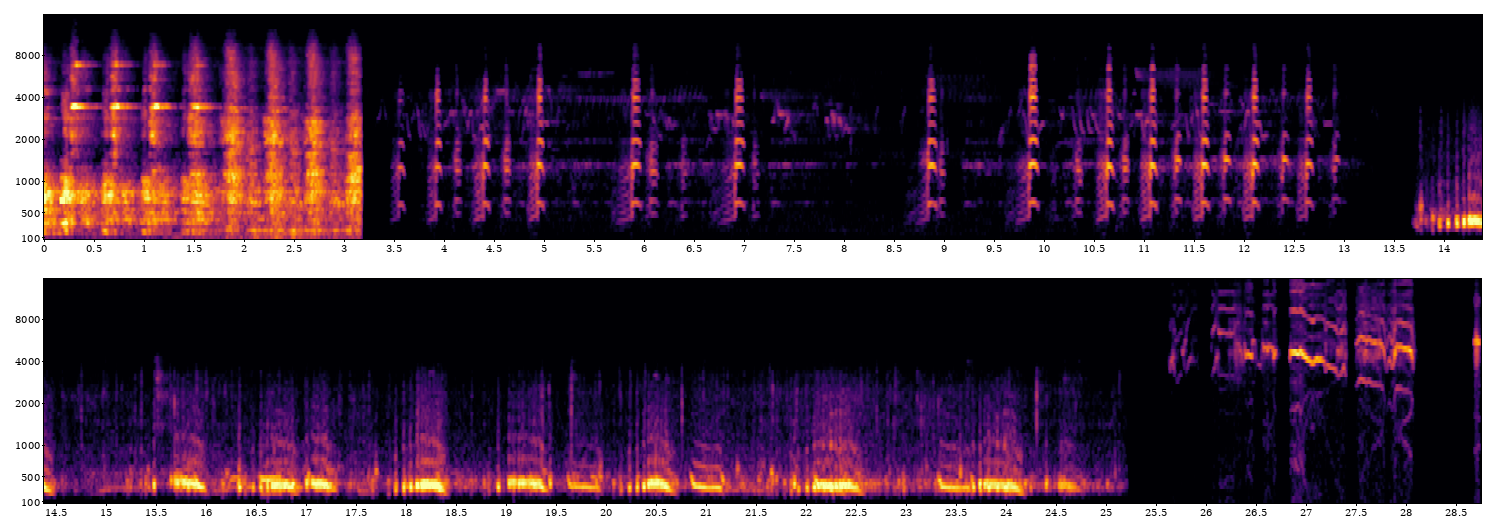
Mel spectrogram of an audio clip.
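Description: A run of animal sounds. First a mule brays in loud pulses for about three seconds. Then another animal gives repeated, clicky calls for about ten seconds, a pigeon coos low and rhythmically for about eleven seconds, and a rat squeaks in high, short notes near the end.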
